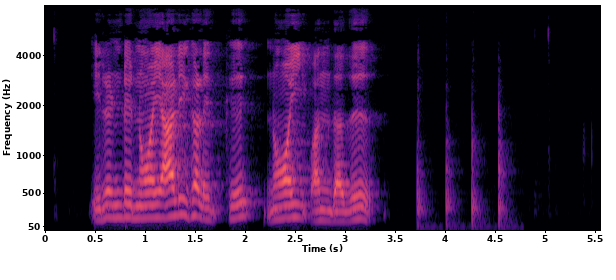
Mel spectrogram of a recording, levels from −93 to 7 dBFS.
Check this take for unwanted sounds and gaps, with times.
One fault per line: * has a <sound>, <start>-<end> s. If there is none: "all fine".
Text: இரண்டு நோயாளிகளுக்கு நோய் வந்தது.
* has a thud, 3.7-4.8 s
